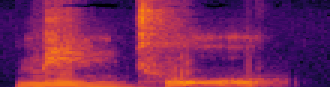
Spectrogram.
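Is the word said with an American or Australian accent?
Australian. It is said in an Australian accent.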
